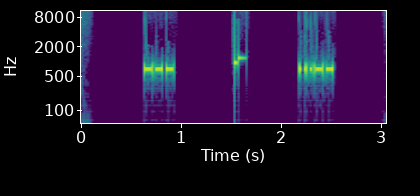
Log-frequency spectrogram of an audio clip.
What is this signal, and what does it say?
Morse code, heard as a keyed tone, about 45 wpm, 700 Hz. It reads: O 3
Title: Single Letter-Number - Rapid-Fire 45wpm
